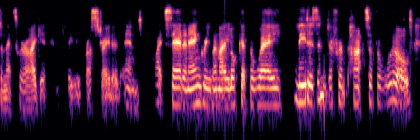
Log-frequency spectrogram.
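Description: Husky Samoan-born woman, thoughtful. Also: lowish voice, no echo. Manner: earnest, thoughtful, with hesitant restarts. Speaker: interviewee. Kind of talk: reflective recorded clip. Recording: dull, dry, muffled recording.

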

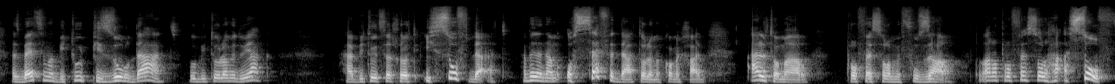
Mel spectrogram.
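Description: A man's voice: a little high, vocal fry, darkish tone. Reflective man telling stories. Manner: thoughtful, storytelling, frequent hesitations. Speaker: podcast host, professor. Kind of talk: reflective podcast monologue with personal anecdote.

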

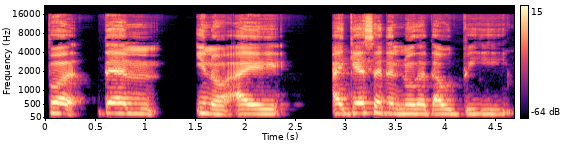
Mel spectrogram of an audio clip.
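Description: A young woman whose first language is German, a student who grew up in Germany and Scotland, tells her personal story as an interview guest. She speaks slowly in a low, level voice, reflective in manner, with fillers and soft laughs.

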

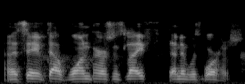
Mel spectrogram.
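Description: Very bright, forceful Irish man. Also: mid-range voice, fairly even intonation, fast, highs cut off. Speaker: interview guest, cyclist. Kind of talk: casual chat.

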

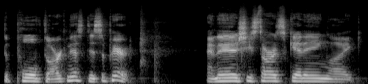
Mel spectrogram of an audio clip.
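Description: A man's voice: a little high, normal speed, fairly bright tone. A man co-hosting a casual podcast, giving a loose, profane recap of a film's plot. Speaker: podcast co-host. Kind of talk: casual chat.

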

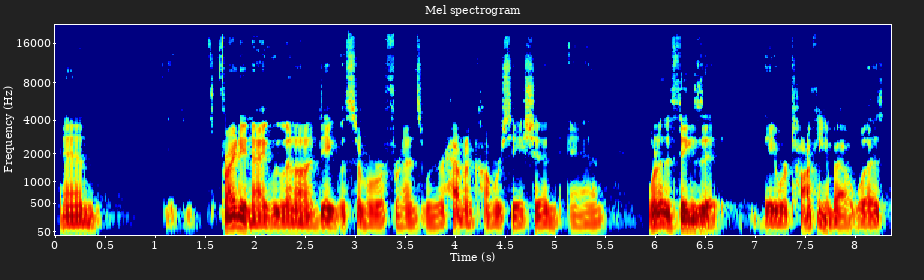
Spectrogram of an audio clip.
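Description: A man's voice: very deep voice, lively intonation, brisk, warm tone. A male podcast host talking in an earnest, rambling way, recorded under a blanket in a closet so his voice is muffled. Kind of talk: casual solo podcast monologue.

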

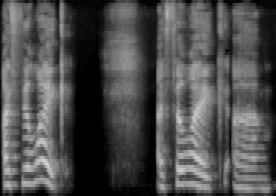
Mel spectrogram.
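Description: Casting note: young woman guest, fairly high voice, playful, quick asides. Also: expressive. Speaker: guest bartender. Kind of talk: casual interview chat.

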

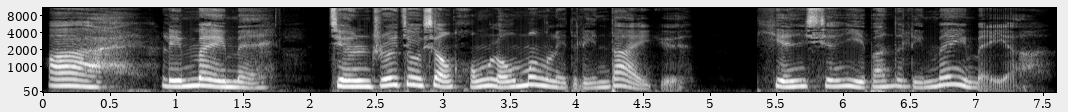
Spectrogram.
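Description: A woman's voice: fairly high pitch, expressive, normal speed. A woman playing a cocky, swaggering young man. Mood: taunting. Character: cocky, cunning young man, boastful and teasing. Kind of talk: audiobook character reading.

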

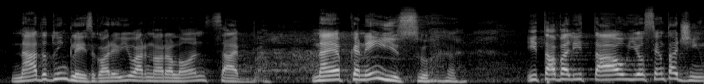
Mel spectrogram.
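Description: A man with a Brazilian Portuguese accent preaching a sermon in a relaxed, slangy way, telling stories and laughing. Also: high-pitched. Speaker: pastor.

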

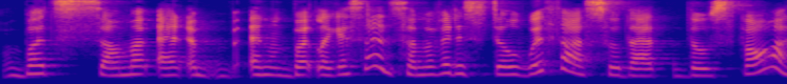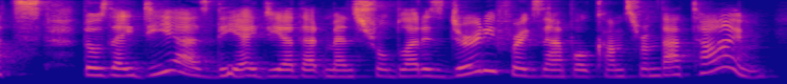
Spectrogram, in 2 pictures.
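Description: A woman's voice: fairly high pitch, moderate pace, few pauses. A woman co-hosting a podcast in casual chat, chatty and laughing often. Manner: chatty, laughs often, animated when joking. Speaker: podcast co-host.

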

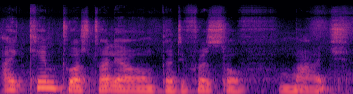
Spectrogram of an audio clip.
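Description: A middle-aged man born in Ethiopia, who speaks English as a non-native language, gives a slow personal testimony as a guest on a podcast interview mic. His warm, dark, medium-pitched voice is very animated yet measured, hesitant with many pauses and frequent fillers. The recording is rough, with a slight hiss behind him.

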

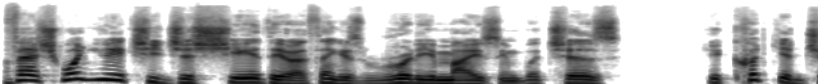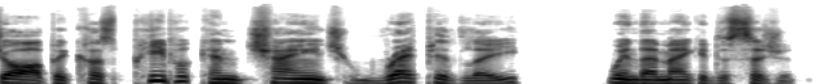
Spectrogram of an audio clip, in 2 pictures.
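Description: A man's voice: medium pitch, big pitch swings, brisk, dry recording, studio quality. A man hosting a podcast interview, enthusiastic and affirming toward his guest. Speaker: podcast host.

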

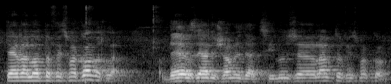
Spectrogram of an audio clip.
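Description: High-voiced man teaching in an echoey room. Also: fairly even intonation, a little mellow. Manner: thinks aloud with many restarts. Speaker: Torah teacher.

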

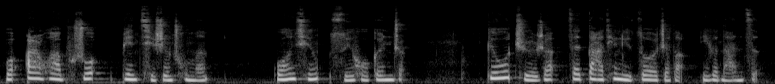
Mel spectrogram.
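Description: Storyteller: woman, breathy and mellow, reads in a hushed half-whisper. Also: medium pitch, moderate pace. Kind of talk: story reading.

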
